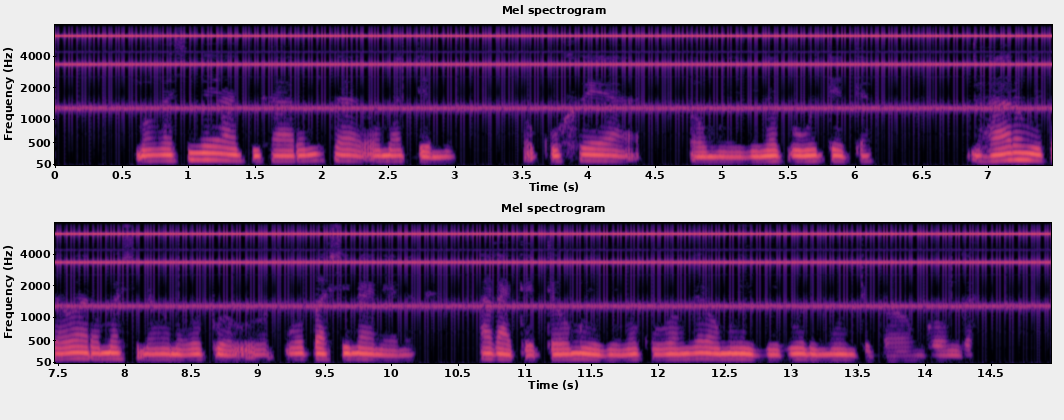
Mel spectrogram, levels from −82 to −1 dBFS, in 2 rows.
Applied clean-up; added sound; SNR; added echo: none; Telephone; -4 dB; none.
